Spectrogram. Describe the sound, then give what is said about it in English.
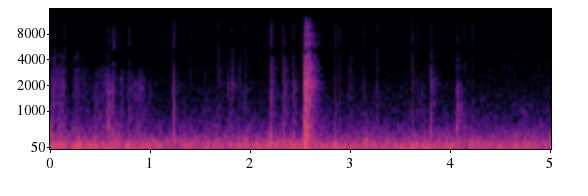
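A wood fire crackles steadily in a fireplace, with frequent sharp pops and snaps scattered irregularly over a low, rumbling hiss, one louder crack standing out midway. “Cracks and pops is the way the wood and the cracks in the fireplace.”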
